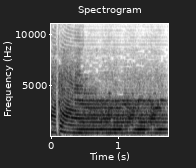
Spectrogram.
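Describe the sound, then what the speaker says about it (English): A single loud, sustained air horn blast lasting nearly two seconds, harsh and steady, with no talking. "Sorry, I did blast those air horns."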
